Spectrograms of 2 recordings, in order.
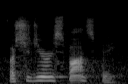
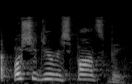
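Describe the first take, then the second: First: The question asked again, much softer; hushed echo of the question; softer repeat. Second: Said in the usual way. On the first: Shown as a demonstration. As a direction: let "What should your response be?" sink in quietly.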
